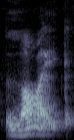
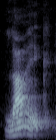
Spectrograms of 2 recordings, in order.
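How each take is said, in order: First: It has a Cockney accent with a stretched vowel. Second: It has a standard British accent with a short vowel. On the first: "in Cockney accent, they like to stretch the word" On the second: "in the normal British English, is like"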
